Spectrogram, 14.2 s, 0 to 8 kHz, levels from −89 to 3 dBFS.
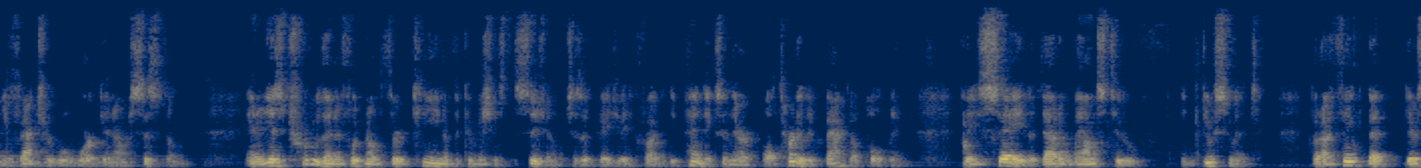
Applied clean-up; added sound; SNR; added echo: neural mask model DeepFilterNet 3.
